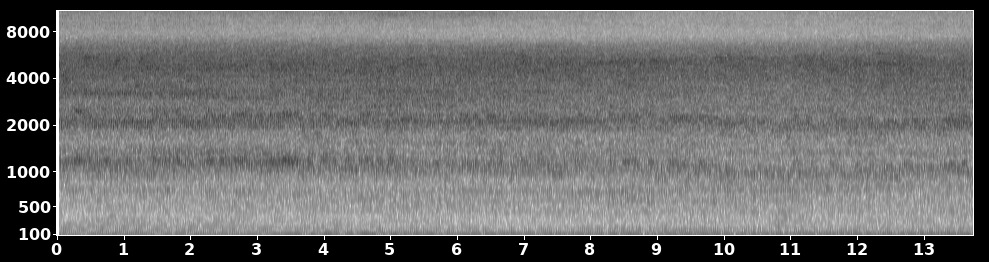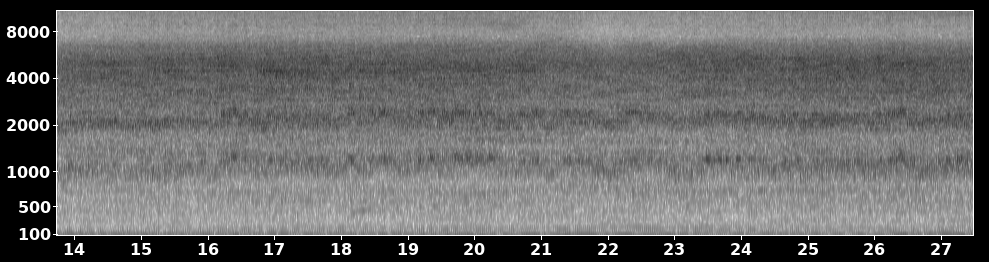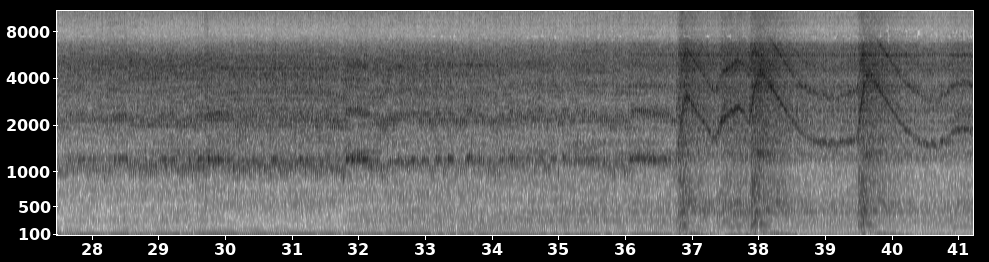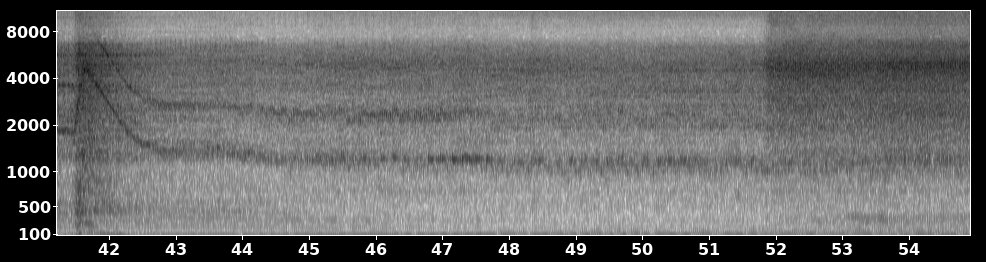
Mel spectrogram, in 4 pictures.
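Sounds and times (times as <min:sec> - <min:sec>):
motorcycle engine idling and revving: 0:00.0 - 0:54.9.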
